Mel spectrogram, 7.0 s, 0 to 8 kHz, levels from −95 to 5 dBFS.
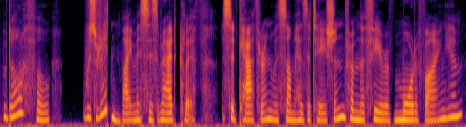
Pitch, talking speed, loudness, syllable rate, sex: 200 Hz, 145 wpm, -20 LUFS, 4.9 syllables/s, female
